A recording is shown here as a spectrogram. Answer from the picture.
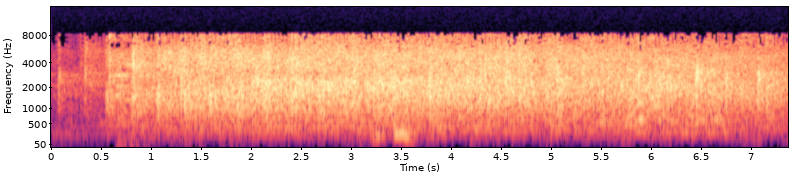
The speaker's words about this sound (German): Der Applaus geht nach oben.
